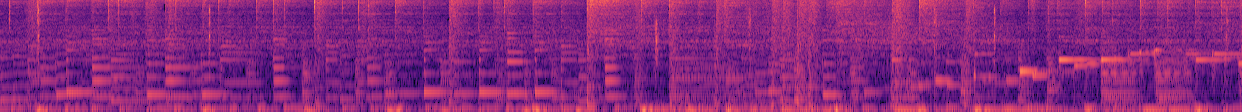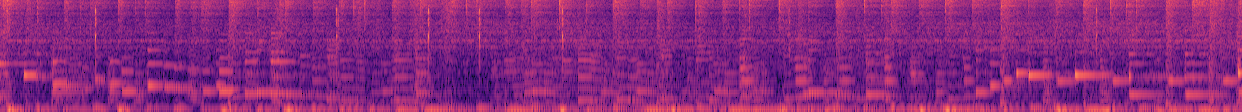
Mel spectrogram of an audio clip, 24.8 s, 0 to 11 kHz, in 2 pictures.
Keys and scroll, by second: 4.5 v, 13.9 v.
